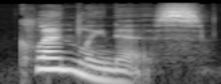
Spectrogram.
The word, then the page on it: cleanliness: klénlinis; クレンリィネス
